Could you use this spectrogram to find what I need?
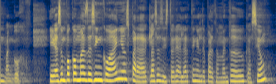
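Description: A woman speaks with animation through a microphone.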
